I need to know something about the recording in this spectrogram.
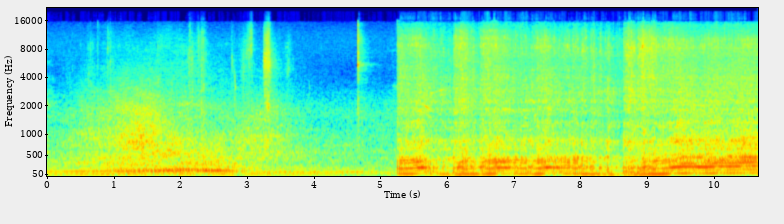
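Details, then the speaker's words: Rebuilt VW 1835 Bus flat-four on a stand, idle jet cleaned after being clogged solid, oil pressure high: idle hunts and stumbles and runs too lean; the carburetor still needs checking for the cause. "I was able to bring it back down to an idle but even at that the idle is too lean and I'm going to have to go through this carburetor and find out why it"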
